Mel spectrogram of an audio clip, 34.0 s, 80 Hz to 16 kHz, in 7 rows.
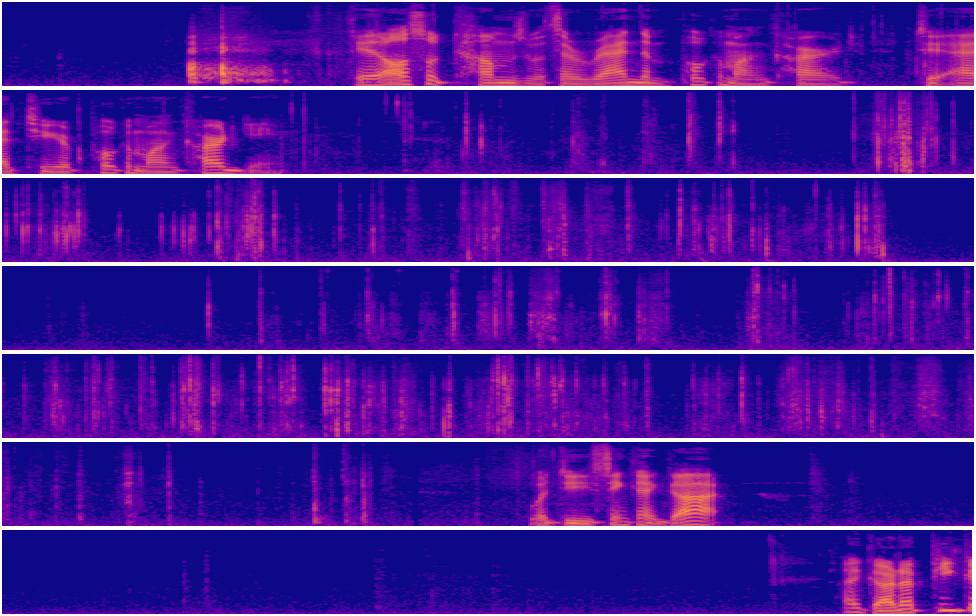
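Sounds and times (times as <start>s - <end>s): plastic wrapper crinkling and tearing: 6.2s - 14.2s, 15.8s - 25.2s.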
